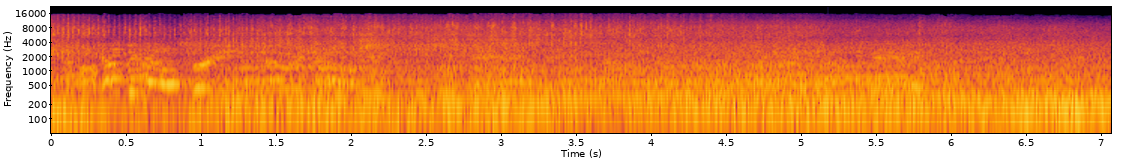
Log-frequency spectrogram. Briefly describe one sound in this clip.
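A race car engine rises steadily in pitch as it accelerates.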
